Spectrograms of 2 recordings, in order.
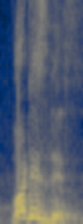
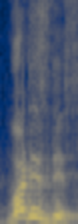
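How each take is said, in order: Both takes have the same delivery.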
